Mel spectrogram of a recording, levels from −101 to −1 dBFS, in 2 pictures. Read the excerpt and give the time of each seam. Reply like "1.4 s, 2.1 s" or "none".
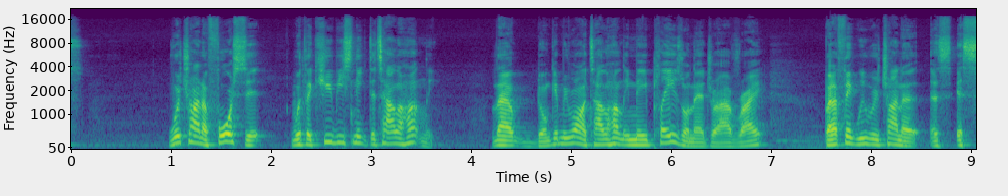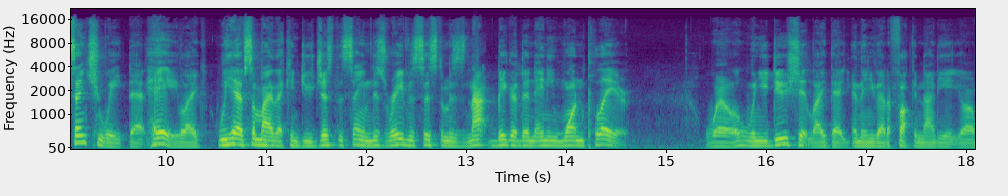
9.8 s, 16.8 s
